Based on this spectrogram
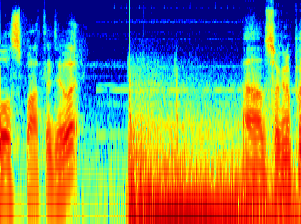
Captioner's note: boom sound effect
